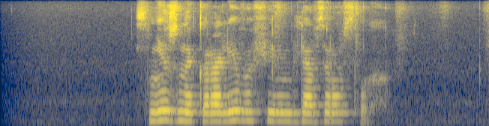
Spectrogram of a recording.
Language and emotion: Russian, neutral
